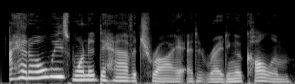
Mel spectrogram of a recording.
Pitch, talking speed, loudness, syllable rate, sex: 190 Hz, 245 wpm, -15 LUFS, 5.8 syllables/s, female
